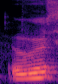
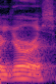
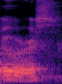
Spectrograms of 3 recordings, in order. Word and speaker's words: Urus: Urus is actually how you pronounce it, by the way, for anyone who doesn't know. For some reason, a lot most people call a Urus, but it's actually called Urus water.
